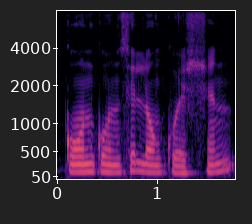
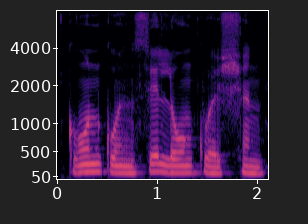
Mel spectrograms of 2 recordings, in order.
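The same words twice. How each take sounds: The two takes are said the same way.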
